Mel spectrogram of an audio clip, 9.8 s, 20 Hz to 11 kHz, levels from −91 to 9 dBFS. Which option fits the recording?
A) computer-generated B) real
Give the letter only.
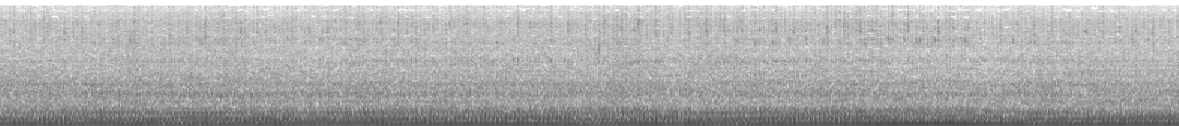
B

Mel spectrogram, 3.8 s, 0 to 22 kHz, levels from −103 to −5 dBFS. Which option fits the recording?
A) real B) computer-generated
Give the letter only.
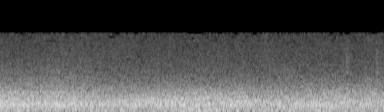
A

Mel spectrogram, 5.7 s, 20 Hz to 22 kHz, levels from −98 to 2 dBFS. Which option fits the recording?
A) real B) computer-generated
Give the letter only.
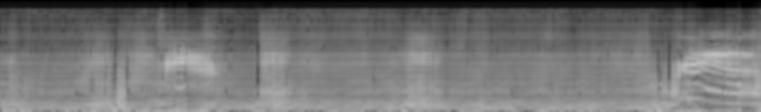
B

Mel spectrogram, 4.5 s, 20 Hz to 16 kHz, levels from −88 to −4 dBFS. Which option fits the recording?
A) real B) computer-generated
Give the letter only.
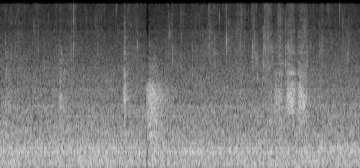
A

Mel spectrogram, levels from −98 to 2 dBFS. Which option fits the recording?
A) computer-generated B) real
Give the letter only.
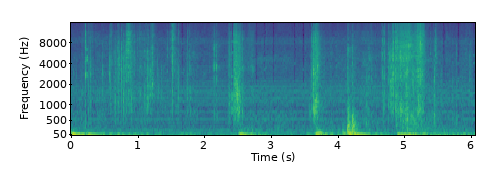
B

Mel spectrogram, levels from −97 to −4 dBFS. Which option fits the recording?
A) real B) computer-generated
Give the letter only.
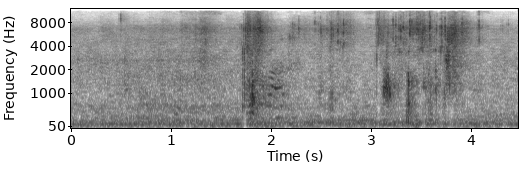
B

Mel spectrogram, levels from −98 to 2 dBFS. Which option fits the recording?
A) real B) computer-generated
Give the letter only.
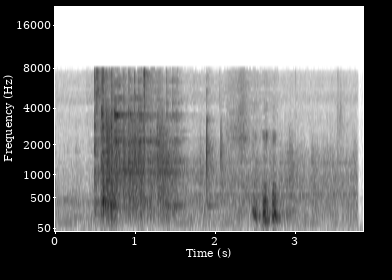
A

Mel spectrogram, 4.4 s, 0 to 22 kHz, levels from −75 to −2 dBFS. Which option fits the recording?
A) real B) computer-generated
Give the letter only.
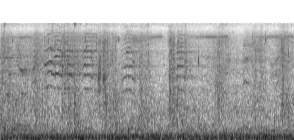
B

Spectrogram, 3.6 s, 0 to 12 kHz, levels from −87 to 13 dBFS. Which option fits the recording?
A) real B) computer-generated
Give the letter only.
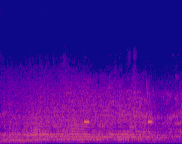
B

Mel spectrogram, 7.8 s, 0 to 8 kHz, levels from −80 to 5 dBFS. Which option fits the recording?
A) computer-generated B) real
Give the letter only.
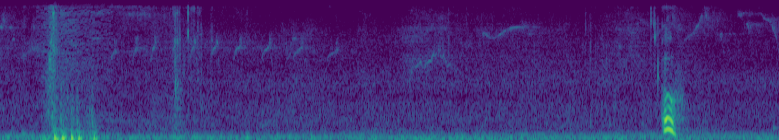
B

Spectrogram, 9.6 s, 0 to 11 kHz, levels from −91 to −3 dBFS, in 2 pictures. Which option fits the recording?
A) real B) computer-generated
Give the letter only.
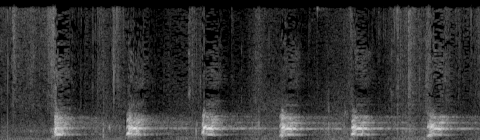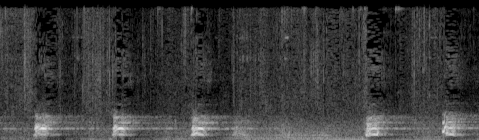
A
